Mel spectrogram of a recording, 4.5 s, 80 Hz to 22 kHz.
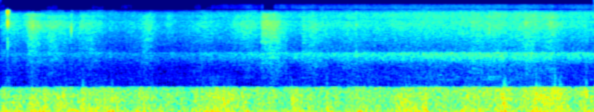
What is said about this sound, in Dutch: Ja, dit is van 2 jaar geleden. Toen heeft de NASA het geluid van de wind op Mars opgenomen. Stofstormen dus.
